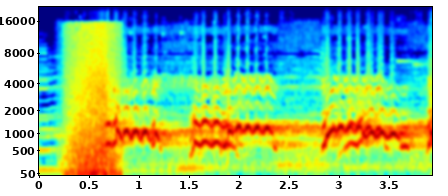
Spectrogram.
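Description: Common Loon giving wavering, quavering notes near one pitch, in three bursts about a second apart, after a brief loud rush of noise at the start.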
